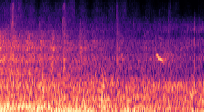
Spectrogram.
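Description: Steady rush of ocean surf and water washing around a camera held at the waterline, easing off slightly; background music stops just as it begins.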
